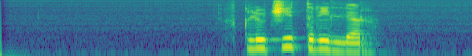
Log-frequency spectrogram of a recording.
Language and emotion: Russian, neutral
